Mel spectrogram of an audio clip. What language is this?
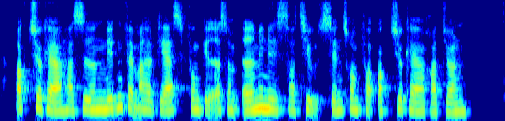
Danish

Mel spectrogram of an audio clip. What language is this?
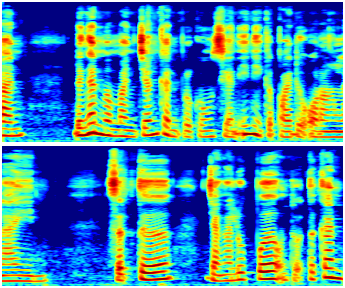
Malay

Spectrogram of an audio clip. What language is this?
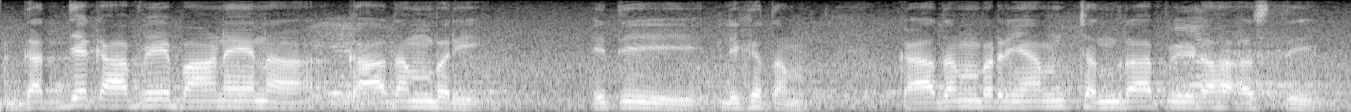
Sanskrit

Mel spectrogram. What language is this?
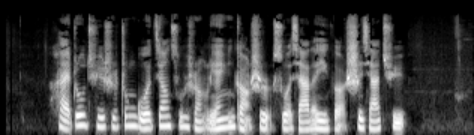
Chinese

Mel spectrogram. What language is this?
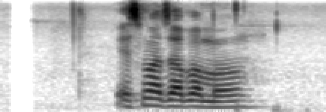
Nepali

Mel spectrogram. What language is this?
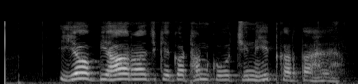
Hindi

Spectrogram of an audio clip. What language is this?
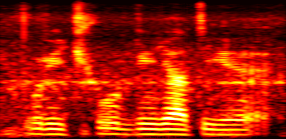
Urdu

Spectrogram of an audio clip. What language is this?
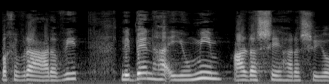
Hebrew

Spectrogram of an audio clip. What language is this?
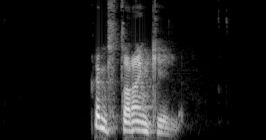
Kabyle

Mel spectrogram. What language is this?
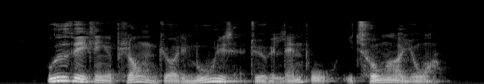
Danish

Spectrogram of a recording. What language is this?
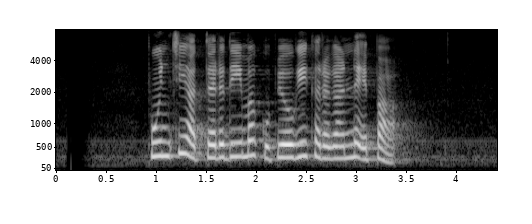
Sinhala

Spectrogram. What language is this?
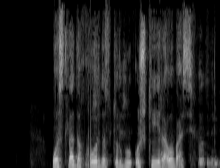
Pashto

